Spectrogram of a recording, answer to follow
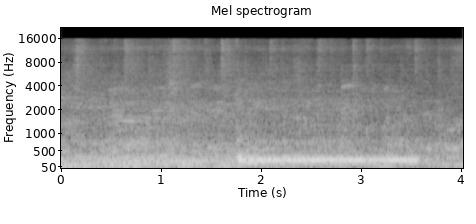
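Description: Onboard engine sound of a Ducati V4 S at steady revs, played back through a TV's speaker. It starts abruptly a little before halfway, holds one even pitch for about two seconds, and stops suddenly as playback is paused.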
